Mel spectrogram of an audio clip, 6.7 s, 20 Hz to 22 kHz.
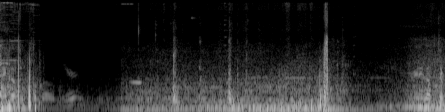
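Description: A 1970 VW Beetle engine runs at low rumbling revs in low gear while the car heads down a ramp, a steady near drone with some mechanical clicks and brief knocks, and a voice speaks over it.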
